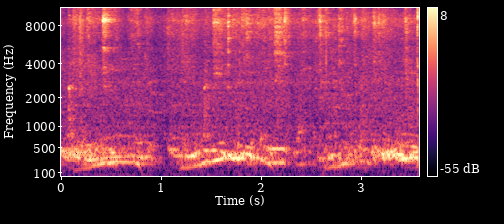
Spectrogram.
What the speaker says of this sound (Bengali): রেড চেকার্ড কবুতর, নর কবুতর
